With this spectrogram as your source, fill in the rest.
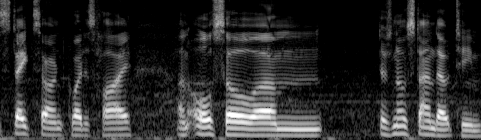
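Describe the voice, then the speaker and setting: With a Dublin accent, a man speaks at a moderate pace and a medium pitch, his intonation fairly even. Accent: Irish (Dublin). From Ireland, Dublin. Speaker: metal band musician. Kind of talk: casual interview. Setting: backstage at a festival.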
